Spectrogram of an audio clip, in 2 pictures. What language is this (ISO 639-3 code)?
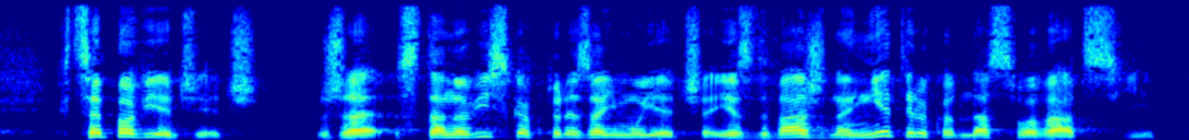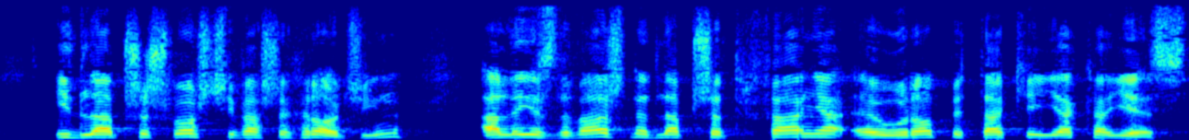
pol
